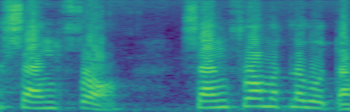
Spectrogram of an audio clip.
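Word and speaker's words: sang-froid: फिर आता है सैंगफ्रॉ. सैंगफ्रॉ मतलब होता है, अब कई लोग इसको प्रोनाउंशिएट करते हैं सैंगफ्रॉइड, तो सैंगफ्रॉइड नहीं इसका प्रोनाउंसिएशन है, इसका राइट प्रोनाउंसिएशन है सैंगफ्रॉ, क्योंकि एक फ्रेंच वर्ड होता है.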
